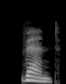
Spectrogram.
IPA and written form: vɛnt (vent)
